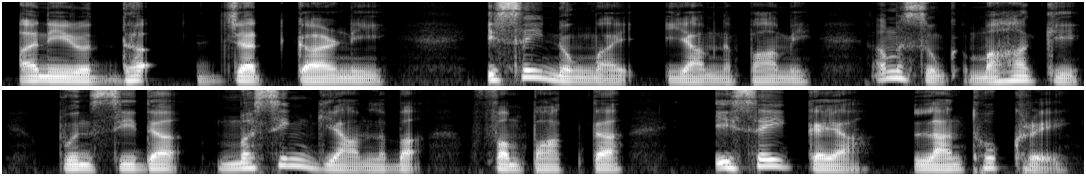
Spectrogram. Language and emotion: Manipuri, neutral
